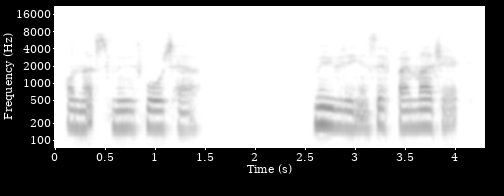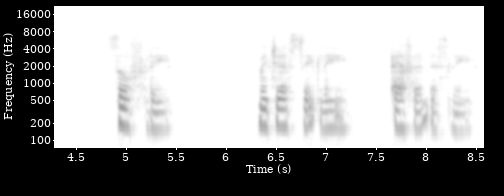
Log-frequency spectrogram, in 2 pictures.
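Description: A woman narrating a scripted guided meditation in a soothing, hushed, hypnotic manner, lingering on repeated phrases with long pauses. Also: sits low, vocal fry, muffled recording, a little hiss or hum.

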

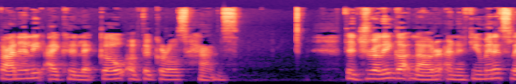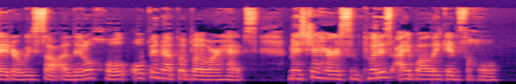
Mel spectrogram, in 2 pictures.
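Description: A middle-aged woman reads a children's story as a teacher would, expressively. Her voice sits fairly low, picked up on a headset in a small room. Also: fairly quick, a bit bright. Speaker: teacher reading aloud. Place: small decorated room indoors.

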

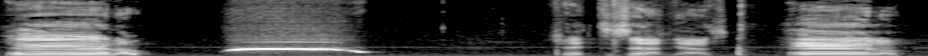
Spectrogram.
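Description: A man's voice: a little high, big pitch swings, extremely slow, heavy background noise. A man giving a casual, rambling hands-on radio demonstration, thinking aloud in a folksy, informal way. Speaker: hobbyist presenter demonstrating a CB radio.

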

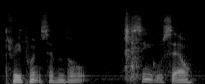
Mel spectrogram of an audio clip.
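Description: A man giving casual hands-on commentary as an electronics hobbyist, informal and halting as he thinks aloud while working. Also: fairly low pitch, completely flat delivery, gravelly, noisy background. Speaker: electronics hobbyist presenting a build. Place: indoors at a workbench.

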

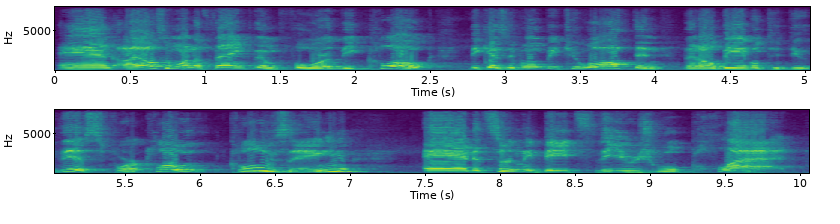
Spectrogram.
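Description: A man's voice: high-pitched, lively intonation, normal speed, fairly bright tone. A middle-aged man presenting a travel vlog as host, narrating and interviewing.

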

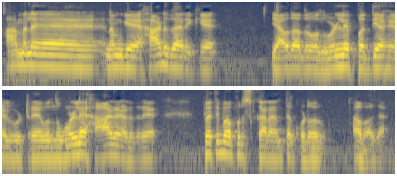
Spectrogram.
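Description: A man reminiscing as an interview guest, halting as he searches for words. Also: mid-range voice, steady tone, a bit bright. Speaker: interview guest, theatre artist.

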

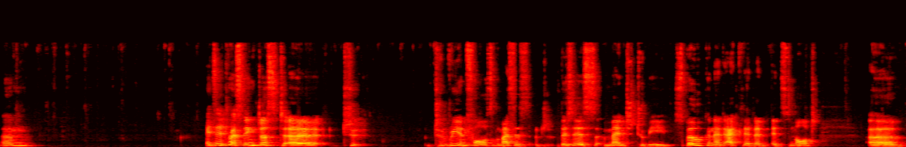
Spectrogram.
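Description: Slow, halting German-accented woman lecturer. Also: mid-range voice, fairly even intonation, fairly bright tone. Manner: halting, hesitant delivery with many pauses. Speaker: university lecturer in medieval German literature. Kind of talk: informal academic lecture with quoted text. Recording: roomy, echoing sound.

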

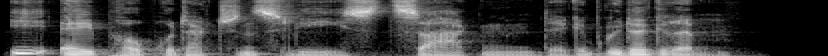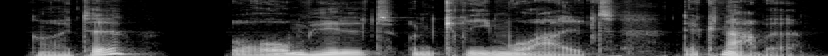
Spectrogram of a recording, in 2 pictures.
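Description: A man with an extremely low, husky voice narrates an old legend. His delivery is measured and expressive, with lively swings in pitch. It is a storyteller's scripted reading.

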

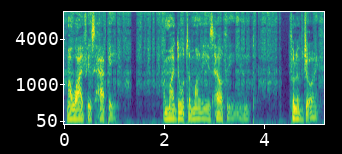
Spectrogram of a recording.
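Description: A man's voice: low-pitched, level tone, normal speed, dark tone, slight background noise, close to an everyday voice. A man playing a doting young husband and new father, tender and playful, in an ASMR boyfriend roleplay. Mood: tender, reflective.

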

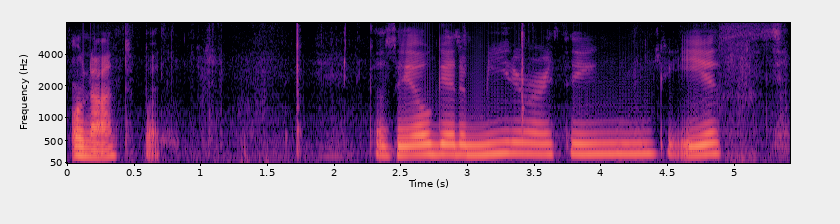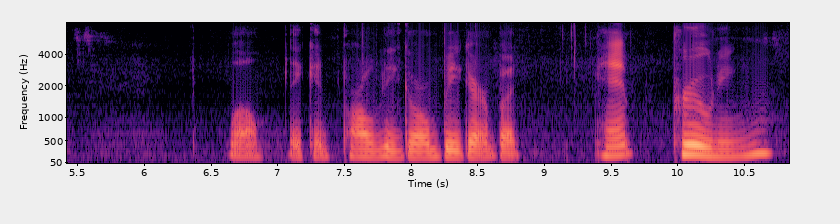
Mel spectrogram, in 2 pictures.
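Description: A Dutch woman filming herself outdoors in her garden with a handheld phone. She talks casually and often pauses to search for plant names. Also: mid-range voice, fairly even intonation, vocal fry, mellow, no room sound, highs cut off. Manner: searching for words, thinking aloud. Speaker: gardening vlogger.

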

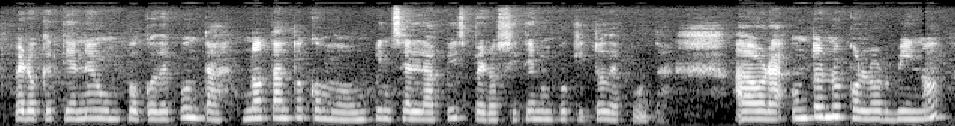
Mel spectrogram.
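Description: A woman, giving a casual, instructive makeup tutorial as a beauty vlogger. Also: a little high. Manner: chatty, instructive. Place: bedroom at home.

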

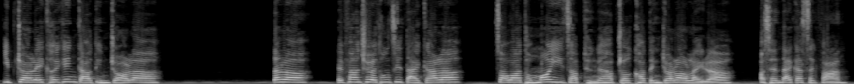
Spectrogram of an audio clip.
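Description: A bossy but soft-hearted lady executive, played by a woman, speaks Cantonese in a high voice. It is audio drama acting, with music underneath. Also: steady tone, fairly quick, natural voice. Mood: commanding. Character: bossy yet soft-hearted female company boss. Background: background music.

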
